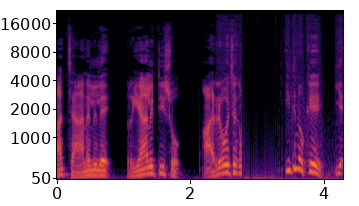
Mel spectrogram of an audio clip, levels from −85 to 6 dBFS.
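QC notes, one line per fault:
2.39–4.29 s, stuck bit: from here to the end the speech picks up a gritty distortion and the pauses fill with noise, likely one converter bit stuck at a fixed value.
2.77 s, CD skip: a brief mute of around 15 ms, then the audio resumes from another point, the laser jumping one or more disc turns forward or back.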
